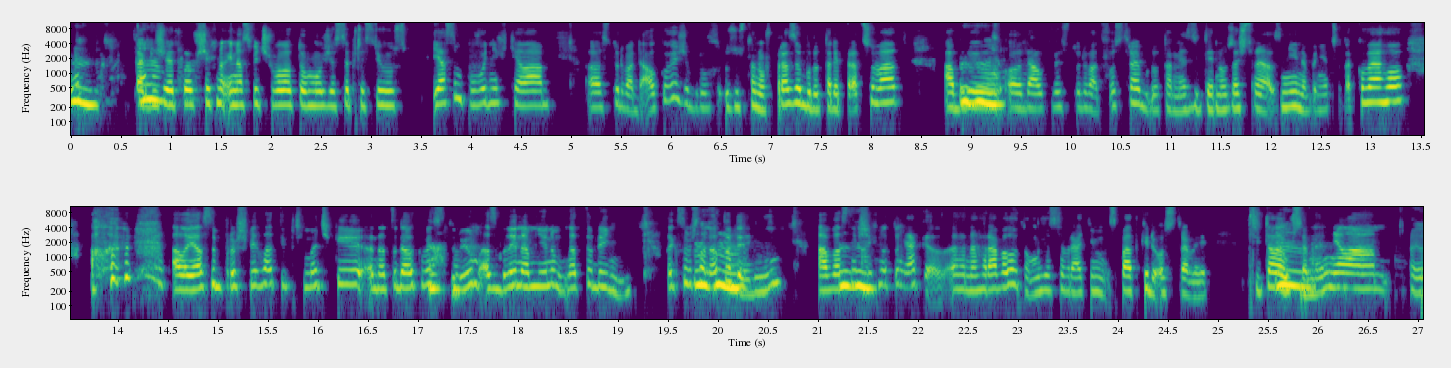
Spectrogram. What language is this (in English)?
Czech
